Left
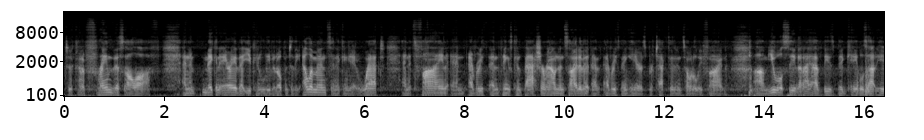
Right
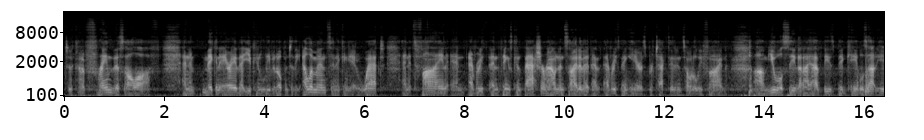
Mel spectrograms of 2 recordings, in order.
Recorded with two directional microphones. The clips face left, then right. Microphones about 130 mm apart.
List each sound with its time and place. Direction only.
0.1 s speech: 45° left (ahead or behind)
7.2 s speech: 40° left (ahead or behind)
14.0 s speech: 20° left (ahead or behind)
16.1 s speech: 45° left (ahead or behind)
